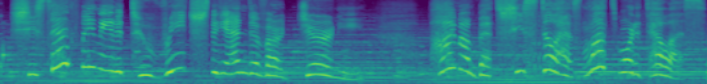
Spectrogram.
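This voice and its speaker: A woman voicing a tiny, excitable female fairy companion who talks about herself in the third person, in a video game. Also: exaggerated voice. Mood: encouraging. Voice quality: high, squeaky, bubbly. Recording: game audio with loud background music.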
